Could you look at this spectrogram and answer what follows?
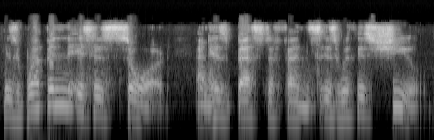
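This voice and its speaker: A man giving a dramatic, theatrical reading of a game manual as narrator, enunciating deliberately. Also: medium pitch, sing-song, slightly rough, poor audio.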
